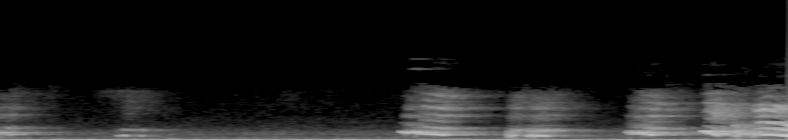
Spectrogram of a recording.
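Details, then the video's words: Playing Labrador Retriever puppies, part of Sadie's litter of six, in an indoor play room: faint early squeaks give way to four rising and falling whimpering yelps near the end. "Labrador puppies at play!"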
